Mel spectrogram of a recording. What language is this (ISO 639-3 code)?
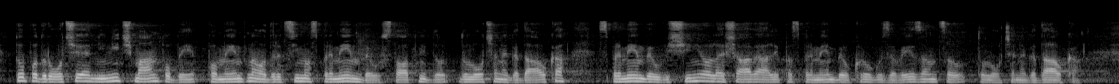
slv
